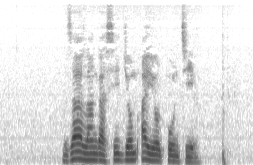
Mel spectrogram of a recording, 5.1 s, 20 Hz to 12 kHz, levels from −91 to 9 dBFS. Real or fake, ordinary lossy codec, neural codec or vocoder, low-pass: real; MP3, 48 kbps; none; 10.8 kHz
